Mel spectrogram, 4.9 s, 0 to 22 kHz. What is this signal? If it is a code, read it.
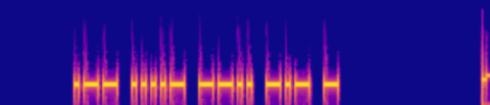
Morse code, heard as a keyed tone, about 25 wpm, 700 Hz. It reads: W4ZKT
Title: USA Call Signs - 5 Characters - 2x Character Spacing - 25wpm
